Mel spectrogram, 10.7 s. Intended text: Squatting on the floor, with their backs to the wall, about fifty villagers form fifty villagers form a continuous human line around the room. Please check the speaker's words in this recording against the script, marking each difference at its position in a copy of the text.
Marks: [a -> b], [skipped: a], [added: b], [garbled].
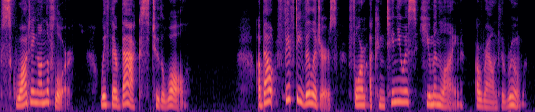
Squatting on the floor, with their backs to the wall, about fifty villagers form [skipped: fifty villagers form] a continuous human line around the room.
